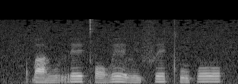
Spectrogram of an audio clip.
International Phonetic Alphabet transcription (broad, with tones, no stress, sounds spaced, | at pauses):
ɓ a˨ ɣ u˨ r eː˦ kʰ ɔ˨ β eː˦˨ l i˨ f e˦ tʰ ũ˨ p oː˦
